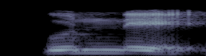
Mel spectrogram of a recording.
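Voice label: "gundik", Malay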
